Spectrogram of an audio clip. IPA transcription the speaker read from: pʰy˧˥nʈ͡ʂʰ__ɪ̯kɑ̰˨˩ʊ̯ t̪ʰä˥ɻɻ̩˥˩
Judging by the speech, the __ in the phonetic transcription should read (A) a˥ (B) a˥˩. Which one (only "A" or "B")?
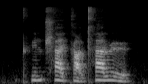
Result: B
